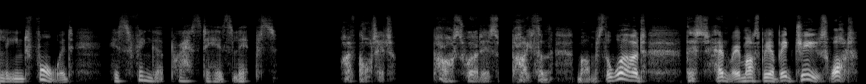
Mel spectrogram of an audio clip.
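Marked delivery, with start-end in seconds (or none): 3.4-8.6 hushed password, then louder bluster; old colonel sharing a secret badly; conspiratorial colonel. A narrator's reading. Colonel taking a python for a password, conspiratorial bluster.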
